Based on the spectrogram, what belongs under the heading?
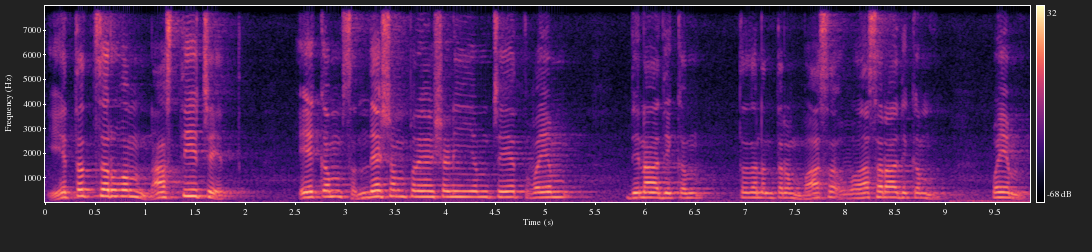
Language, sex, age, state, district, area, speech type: Sanskrit, male, 18-30, Karnataka, Dakshina Kannada, rural, spontaneous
